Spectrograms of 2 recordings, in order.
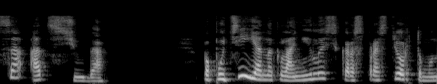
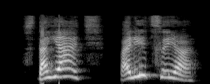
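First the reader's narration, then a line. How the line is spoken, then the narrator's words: Excited shout. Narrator (Russian): азартно крикнула я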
